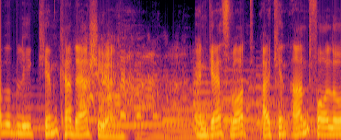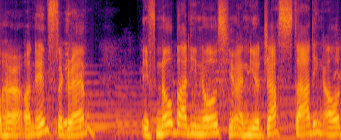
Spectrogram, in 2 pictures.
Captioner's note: laughter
